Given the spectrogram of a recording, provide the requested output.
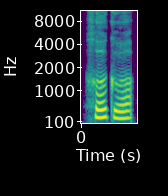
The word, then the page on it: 合格: hé gé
